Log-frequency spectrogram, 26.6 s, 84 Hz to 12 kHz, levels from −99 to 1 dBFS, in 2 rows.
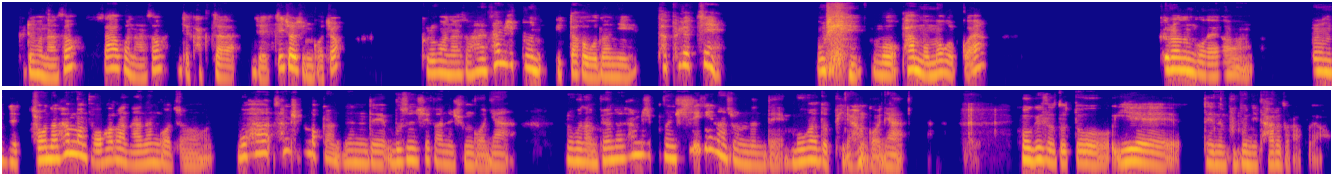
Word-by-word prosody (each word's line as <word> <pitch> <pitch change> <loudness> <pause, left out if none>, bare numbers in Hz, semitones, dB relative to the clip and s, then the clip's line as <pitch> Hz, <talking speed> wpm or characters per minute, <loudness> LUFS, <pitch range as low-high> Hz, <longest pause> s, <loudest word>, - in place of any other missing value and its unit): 그러고 180 -3 -1
나서 200 - 0
싸우고 240 -1 +2
나서 155 +11 -2
이제 210 - -7
각자 140 -4 -2 0.2
이제 200 - -4
찢어진 245 -2 +6
거죠. - - -1 0.8
그러고 185 -1 0
나서 170 0 -2
한 205 +3 +1
30 310 +3 +1
분 230 -5 +4
있다가 175 -1 0
오더니 150 +2 -1 0.2
"다 255 - -1
풀렸지? 285 -1 +2 0.9
우리 215 +2 +7 0.4
뭐 165 -3 +2
밥 230 0 +8
뭐 160 -5 +2
먹을 180 0 +1
거야?" 250 +6 +1 1.7
그러는 225 -2 +7
거예요. 155 -3 -1 0.9
그러면 205 -2 +2
이제 170 -2 -5 0.2
저는 205 +1 +5
1 290 +6 +5
번 270 -3 +4
더 165 -4 -1
화가 190 +1 0
나는 160 +2 -3
거죠. 75 - -8 0.2
"뭐 235 +2 0
화 290 +4 0
30 335 -1 -4
분 295 - -8
밖에 260 0 -5
안 - - -5
됐는데 165 -2 -4
무슨 185 +2 -1
시간을 170 -5 -6
준 150 -1 -5
거냐." 145 -1 -6 0.6
그러고 185 -2 0
남편은 190 +5 -1
"30 260 +2 -1
분씩이나 330 - 0
줬는데 155 -8 -6
뭐가 185 +3 +1
더 160 - -2
필요한 - - -4
거냐?" - - -5 1.2
거기서도 185 -5 +3
또 160 -3 -1
이해되는 160 -3 +1
부분이 150 -1 -5
다르더라고요. 150 0 -7
185 Hz, 280 characters per minute, -22 LUFS, 160-225 Hz, 1.7 s, 밥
